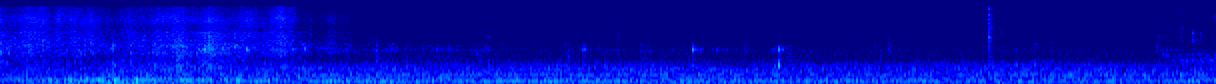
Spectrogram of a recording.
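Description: A person chewing a mouthful of tortilla wrap, faint mouth sounds with a few small clicks, over a steady low hum.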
